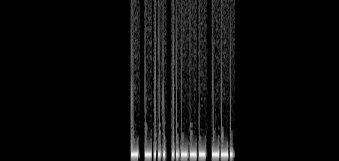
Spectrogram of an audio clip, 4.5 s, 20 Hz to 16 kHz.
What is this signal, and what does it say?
Morse code, heard as a keyed tone, about 40 wpm, 700 Hz. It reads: TB2G
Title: DXCC-100 Call Signs - 4 Characters - Repeated 3x - 40wpm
